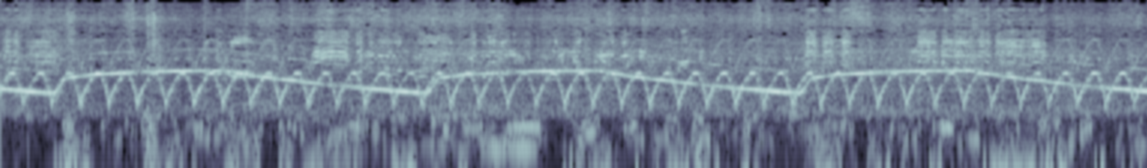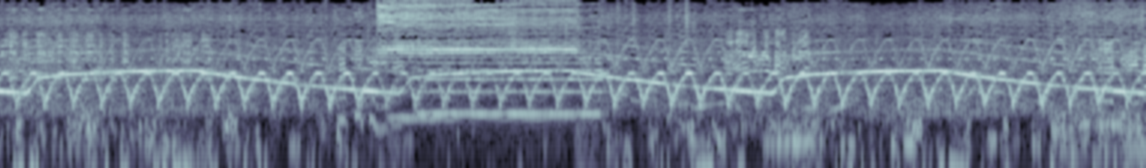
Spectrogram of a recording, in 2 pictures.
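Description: Ambulance siren wailing in a repeating cycle, a quick rise then a slow fall about every five seconds, heard from inside the moving ambulance with engine rumble beneath. A horn sounds for about three seconds about two-thirds of the way through.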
